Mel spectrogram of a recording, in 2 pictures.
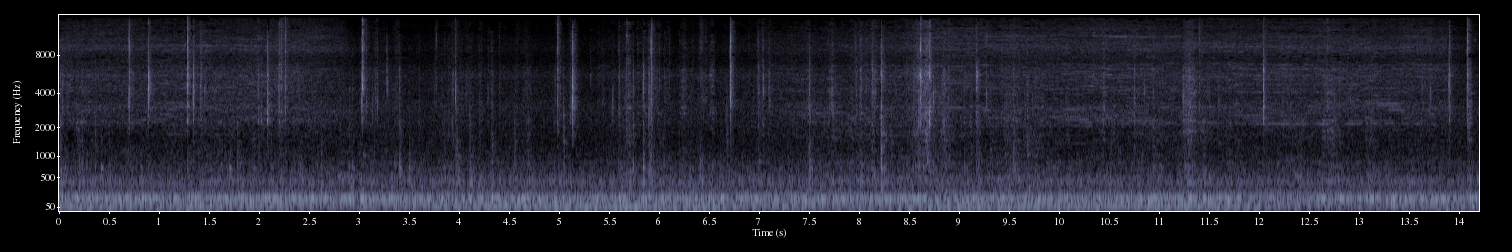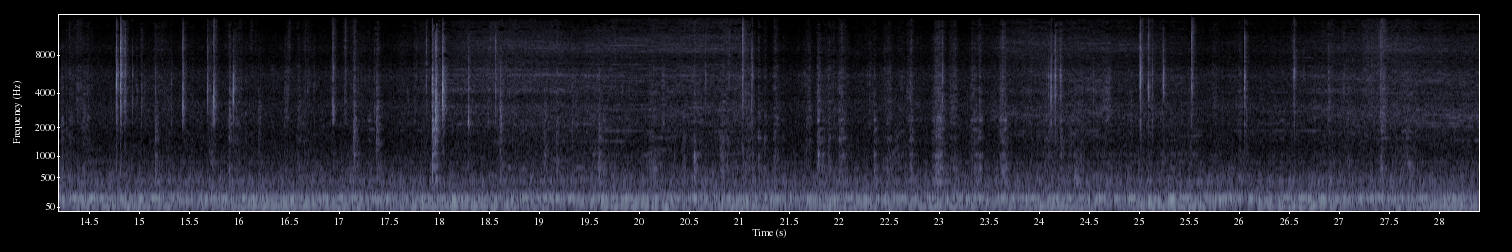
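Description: Light clicks and small rattles at irregular intervals from handwork on car wiring, over a steady low hum.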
